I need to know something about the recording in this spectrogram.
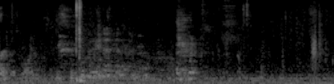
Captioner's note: laughing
